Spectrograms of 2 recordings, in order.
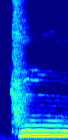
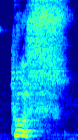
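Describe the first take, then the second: First: The word ends without any s sound. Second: The word ends with an audible s sound. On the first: "ici, j'ai dit tout" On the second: "ici, j'ai dit tous"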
